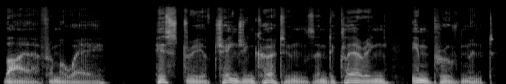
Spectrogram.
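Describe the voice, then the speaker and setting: A man's voice: rumbling low, expressive, moderate pace, darkish tone, husky, no echo, studio quality, full character voice. A man voicing an agreeable, dutiful junior policeman who reports drolly and matter-of-factly in a mystery story. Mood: dutiful, droll.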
